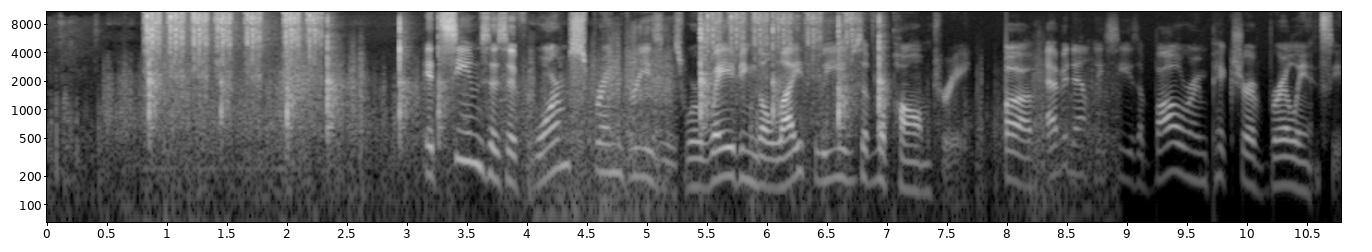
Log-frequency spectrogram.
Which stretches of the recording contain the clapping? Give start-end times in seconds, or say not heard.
0.8-3.4, 5.4-7.0.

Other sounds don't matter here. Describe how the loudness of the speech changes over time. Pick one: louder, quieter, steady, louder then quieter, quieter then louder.
quieter.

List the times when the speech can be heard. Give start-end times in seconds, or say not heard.
3.1-10.7.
